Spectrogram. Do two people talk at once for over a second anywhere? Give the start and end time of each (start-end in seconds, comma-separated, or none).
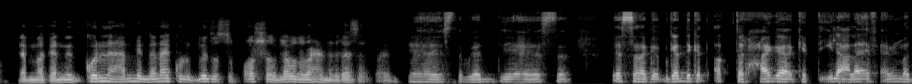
none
